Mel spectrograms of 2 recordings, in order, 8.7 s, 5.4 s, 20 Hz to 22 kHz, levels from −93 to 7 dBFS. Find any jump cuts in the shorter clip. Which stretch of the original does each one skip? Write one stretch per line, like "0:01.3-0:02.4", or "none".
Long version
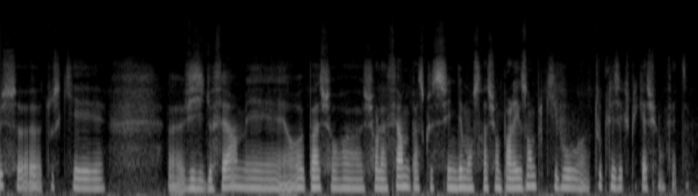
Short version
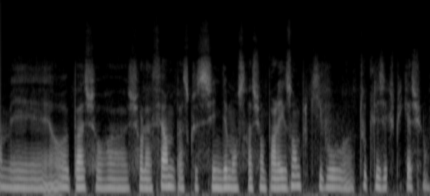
none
